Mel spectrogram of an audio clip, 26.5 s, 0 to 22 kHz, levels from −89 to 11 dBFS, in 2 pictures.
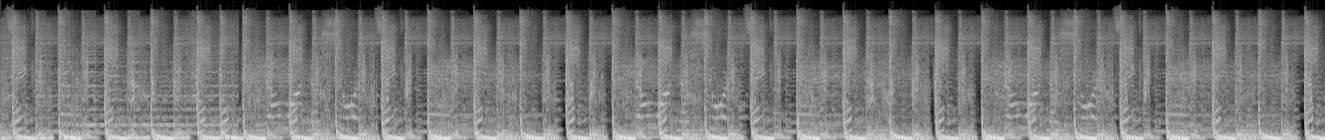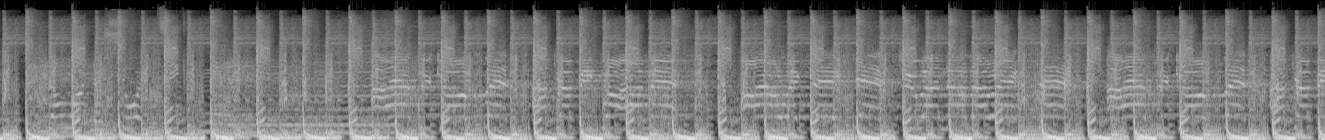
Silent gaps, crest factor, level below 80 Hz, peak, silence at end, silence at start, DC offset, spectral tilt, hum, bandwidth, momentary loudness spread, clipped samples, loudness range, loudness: none; 8 dB; -10 dBFS; 0 dBFS; 0 s; 0 s; under 0.1%; -4.5 dB/octave; none; 16.5 kHz; 2 LU; 0.8%; 1 LU; -9 LUFS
